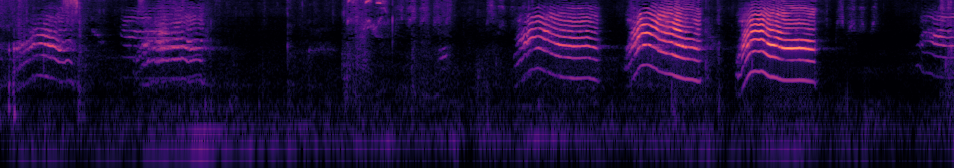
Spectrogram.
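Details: Loud meowing from an excited stray cat as hungry strays wait for food: two steady meows, a pause, then three strong, rich, arching meows in quick succession, the last the loudest, against a faint low hum.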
